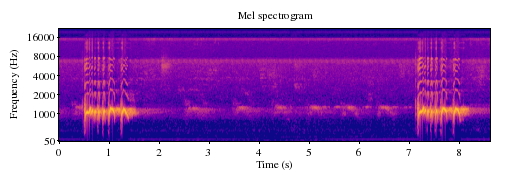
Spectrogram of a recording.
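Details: Zebra dove of the local wild type singing eagerly, played to coax other doves to call. A stuttered coo ending in a long purr opens and closes, separated by a string of soft, short cooing notes.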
